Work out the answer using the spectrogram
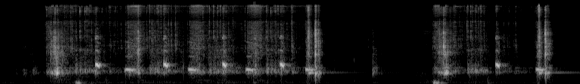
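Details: Gebr Kuner 1950s cuckoo clock with a modified Regula 1 movement, strike tested after oiling the gears. Crisp, evenly spaced clicks run through the strike, pause, then resume without catching; the strike train moves freely.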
